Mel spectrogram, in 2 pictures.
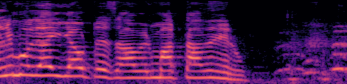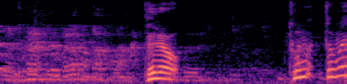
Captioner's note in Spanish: Risas del público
